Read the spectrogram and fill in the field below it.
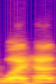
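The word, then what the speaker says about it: ŷ: are denoted white hat see that little symbol above the Y here that's a hat so you you pronounce that y hat versus y so when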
